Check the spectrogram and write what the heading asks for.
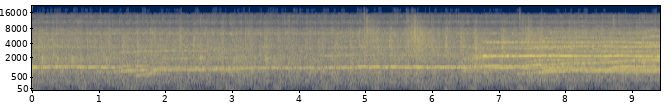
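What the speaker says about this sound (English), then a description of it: "Nice to hear the crowd getting involved at the early stages of this gold medal match." A crowd cheers early in a junior mixed team air pistol gold medal match at the European Championship in Osijek, Croatia, with sustained whistle-like or horn-like tones over a steady, moderately loud crowd noise.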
